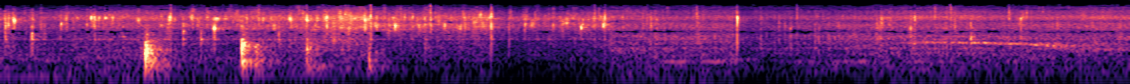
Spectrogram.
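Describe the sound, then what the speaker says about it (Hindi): Onions frying in hot oil with asafoetida for Banjara-style urad dal, a steady crackling sizzle with a few sharp pops and stirring clatters early on, settling into a softer hiss. "यहीं पर मैंने प्याज ऐड कर ली। इन्हें प्याज को हम सुनहरा कर लेंगे।"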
